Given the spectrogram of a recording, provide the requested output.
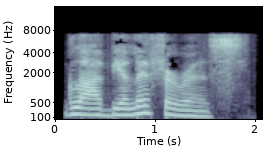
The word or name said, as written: globuliferous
